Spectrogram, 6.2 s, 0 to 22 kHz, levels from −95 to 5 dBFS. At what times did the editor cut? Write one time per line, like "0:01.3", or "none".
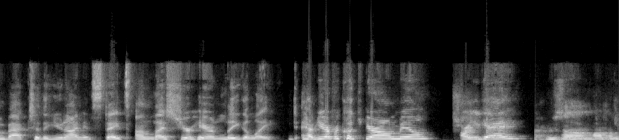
0:02.9
0:04.4
0:05.4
